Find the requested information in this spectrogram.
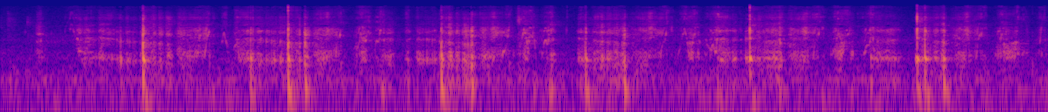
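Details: Bulldog Gaia happily working on a chew: distinct loud crunching bites about every half second to second, moist smacking between them, close and indoors.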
